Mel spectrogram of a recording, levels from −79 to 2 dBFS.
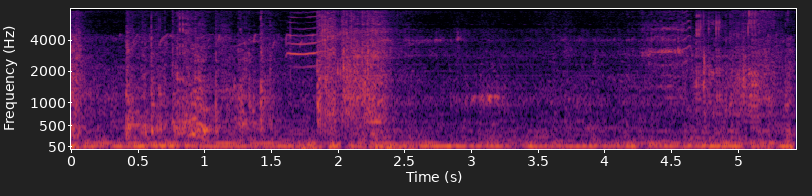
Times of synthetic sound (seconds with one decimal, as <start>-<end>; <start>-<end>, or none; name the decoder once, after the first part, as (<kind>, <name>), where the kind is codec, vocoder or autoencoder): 2.1-4.6 (codec, SNAC)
